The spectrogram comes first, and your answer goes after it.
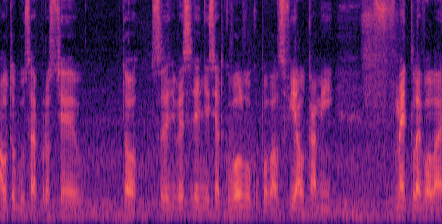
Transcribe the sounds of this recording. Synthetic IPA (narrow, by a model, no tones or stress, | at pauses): aʊt̪ɔbusaːɾpɾɔscɛ | t̪ɔsʋɛsɛɟɛmɟɛsɪat̪kuʋɔlʋɔkupɔʋalsfialkami | vmɛt̪lɛʋɔlɛ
